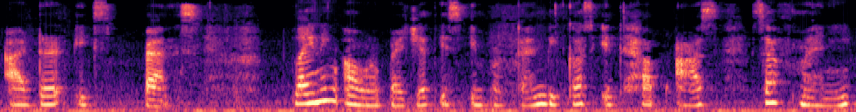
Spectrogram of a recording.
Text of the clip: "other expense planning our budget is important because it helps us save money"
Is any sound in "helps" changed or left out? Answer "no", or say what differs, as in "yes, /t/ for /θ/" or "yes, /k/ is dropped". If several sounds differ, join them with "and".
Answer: yes, /s/ is dropped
